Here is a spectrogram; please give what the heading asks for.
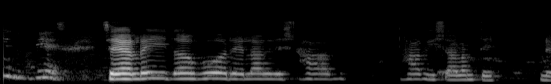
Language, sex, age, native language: Icelandic, male, 12, Icelandic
